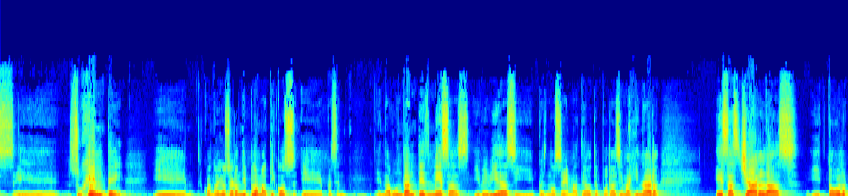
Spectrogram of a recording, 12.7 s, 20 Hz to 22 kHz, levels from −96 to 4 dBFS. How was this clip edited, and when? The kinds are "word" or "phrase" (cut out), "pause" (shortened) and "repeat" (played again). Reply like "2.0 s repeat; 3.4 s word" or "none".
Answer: none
